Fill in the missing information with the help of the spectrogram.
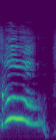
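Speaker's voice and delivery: very high, loud shriek; startled yelp of fright; frightened cry. Retold or imitated. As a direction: jump at the sight. Wife freaks out at spider.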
